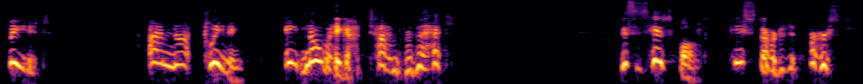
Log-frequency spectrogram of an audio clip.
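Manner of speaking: put-on high, loud whiny kid shouting; shrill-pitched shouting Uliana refusing; bratty yelling girl. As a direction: yell it like a defiant brat.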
